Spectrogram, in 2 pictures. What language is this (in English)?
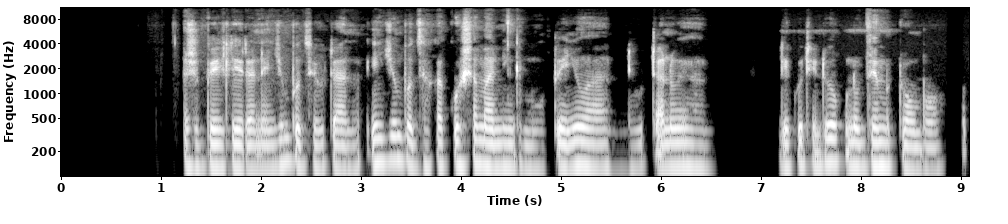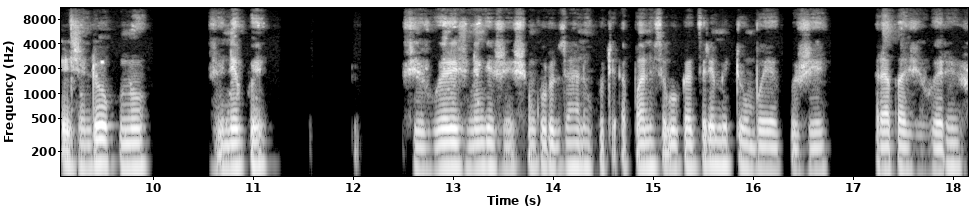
Ndau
